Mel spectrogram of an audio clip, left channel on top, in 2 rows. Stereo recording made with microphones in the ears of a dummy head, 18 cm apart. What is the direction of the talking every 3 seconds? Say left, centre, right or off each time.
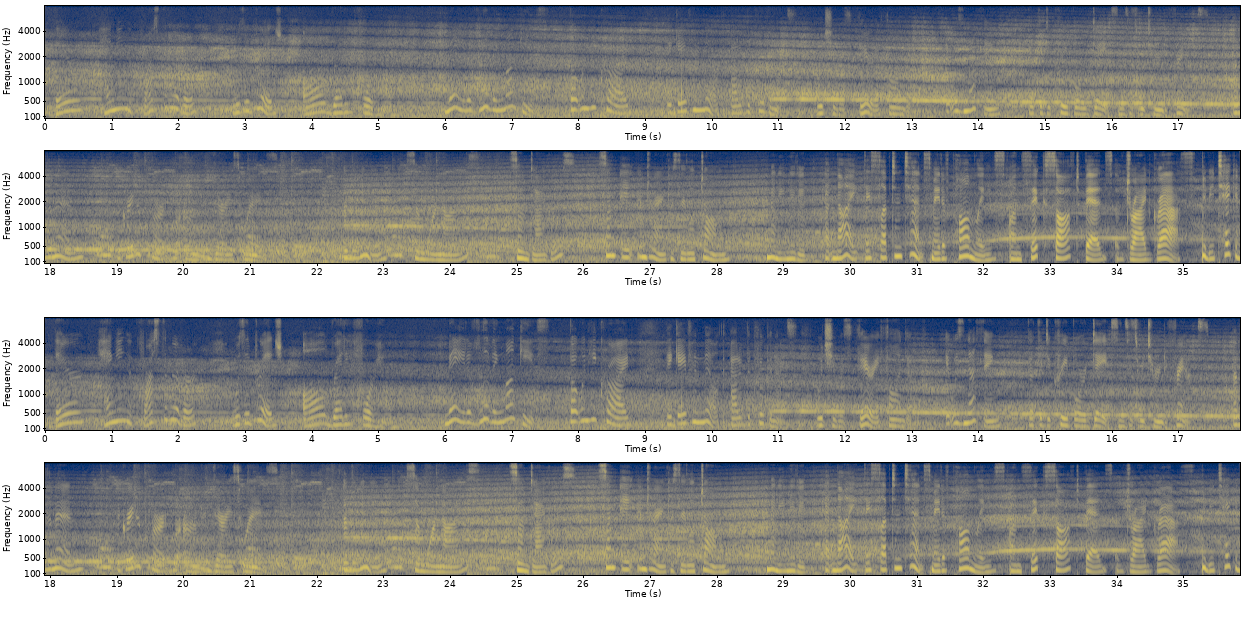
right, right, right, right, right, right, right, right, right, right, centre, left.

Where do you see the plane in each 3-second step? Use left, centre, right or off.
left, left, left, left, left, left, centre, centre, right, right, right, right.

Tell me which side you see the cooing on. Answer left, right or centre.
centre.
